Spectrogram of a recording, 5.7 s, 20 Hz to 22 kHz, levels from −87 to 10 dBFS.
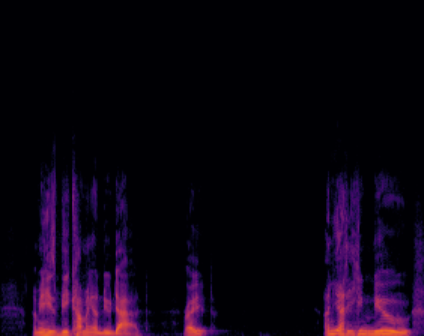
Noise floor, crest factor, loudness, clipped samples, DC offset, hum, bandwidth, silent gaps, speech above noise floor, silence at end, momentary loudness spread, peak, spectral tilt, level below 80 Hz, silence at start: -82 dBFS; 18 dB; -28 LUFS; under 0.1%; under 0.1%; none; 11 kHz; none; 55 dB; 0.05 s; 13 LU; -10 dBFS; -7 dB/octave; -80 dBFS; 0.45 s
